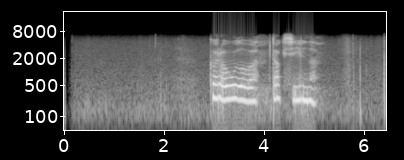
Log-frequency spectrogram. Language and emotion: Russian, sad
